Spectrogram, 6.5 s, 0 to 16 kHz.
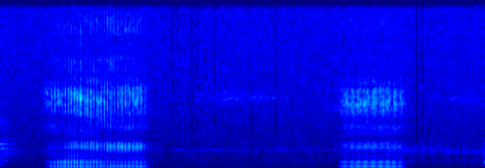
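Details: Sleeping dog snoring: two rough, fluttering snores about four seconds apart, roughly 15 breaths a minute, with quiet between them; the owner then asks whether he is hungry.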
